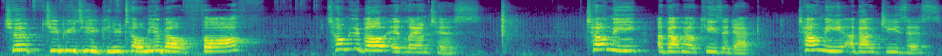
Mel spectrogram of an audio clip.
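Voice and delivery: mock naive prompter. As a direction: parody someone typing questions to a chatbot. Mocking spiritual creators asking ChatGPT.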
